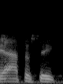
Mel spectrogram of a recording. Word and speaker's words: Appice: too, because they can't, the second name's confusing because we pronounce it differently. So in Italian, it's but Appice. it's Carmine. How do you pronounce it in Italian? Well, I say Appice, Carmine's a piece, and my other brother's a peach.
